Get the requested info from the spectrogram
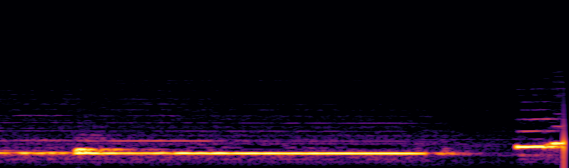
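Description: Solo flute playing a slow melody: a phrase stepping down onto a long held low note that fades out a little after three seconds in, followed by a brief pause before the next, higher phrase begins at the very end.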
